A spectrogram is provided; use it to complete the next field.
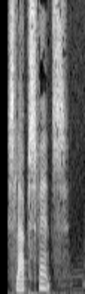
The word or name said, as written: SLAPSVANSENE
